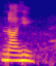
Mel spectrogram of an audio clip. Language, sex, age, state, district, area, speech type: Marathi, female, 18-30, Maharashtra, Mumbai Suburban, urban, read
